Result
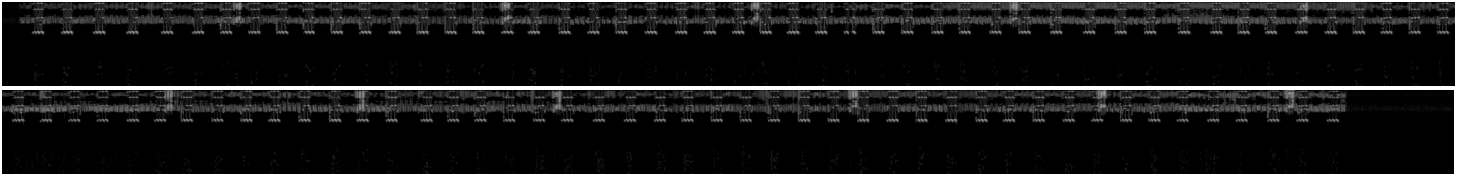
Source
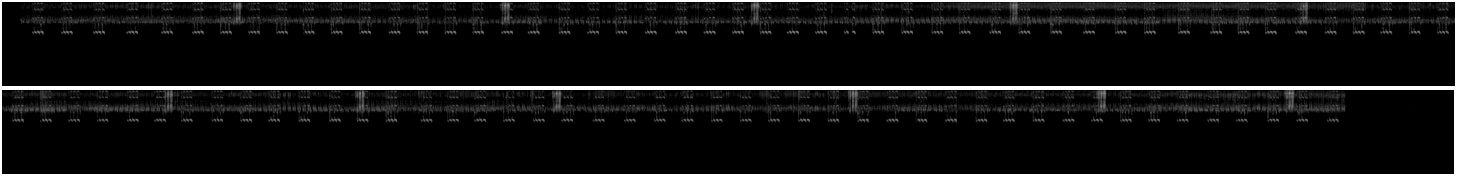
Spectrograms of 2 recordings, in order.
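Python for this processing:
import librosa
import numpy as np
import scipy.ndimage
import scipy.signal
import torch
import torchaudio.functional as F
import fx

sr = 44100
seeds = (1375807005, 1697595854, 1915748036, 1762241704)

y = fx.spec_quant(x, sr, step_db=30)
y = y * 10.0 ** (8.5 / 20.0)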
